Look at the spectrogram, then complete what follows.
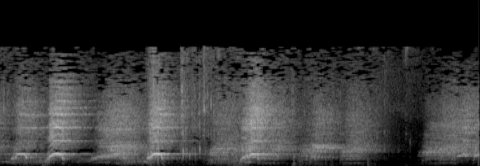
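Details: Wild Plain Chachalacas at Red Bank in Belize's Stann Creek district, tracked by ear from a farm road; coarse, grating notes come in loud bursts a little over once a second, then a short gap and a fresh burst.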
